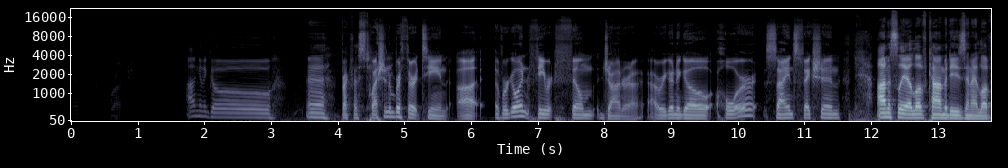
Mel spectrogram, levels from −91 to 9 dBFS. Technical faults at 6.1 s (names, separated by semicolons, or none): none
